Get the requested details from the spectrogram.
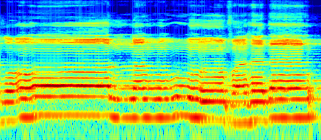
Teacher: ضَالًّا یہاں پر مد ہے، مد لازم، تو مد لازم کو 5 الف کے برابر کھینچ کر پڑھتے ہیں، 5 الف کے برابر یہاں پر کھینچ کر پڑھیں گے۔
